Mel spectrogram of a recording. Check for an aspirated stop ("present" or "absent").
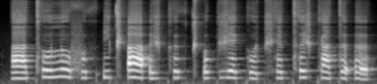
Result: present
